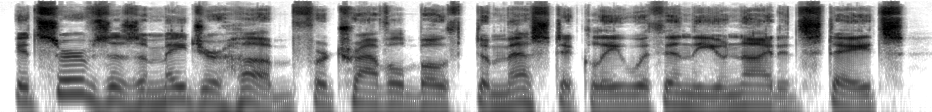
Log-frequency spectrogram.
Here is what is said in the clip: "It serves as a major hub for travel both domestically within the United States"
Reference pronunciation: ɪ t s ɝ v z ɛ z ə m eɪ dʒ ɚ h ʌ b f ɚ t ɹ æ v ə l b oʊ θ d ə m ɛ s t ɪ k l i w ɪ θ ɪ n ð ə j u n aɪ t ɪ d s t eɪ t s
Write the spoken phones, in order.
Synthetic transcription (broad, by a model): ɪ t s ɝ v z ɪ z ə m eɪ dʒ ɚ h ʌ b f ɚ t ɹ æ v l b oʊ θ d ə m ɛ s t ɪ k l i w ɪ θ ɪ n ð ə j u n aɪ t ɪ d s t eɪ t s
